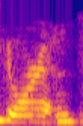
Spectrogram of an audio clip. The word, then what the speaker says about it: Doron: Your name, Doron, is that how it's pronounced? – That's one of the ways. – How do you say it? – I say Doron. – Doron. – Like Doron.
